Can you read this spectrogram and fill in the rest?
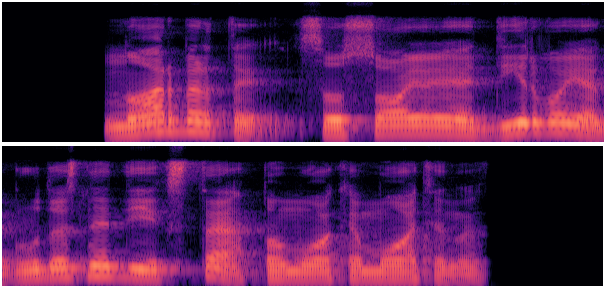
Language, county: Lithuanian, Klaipėda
